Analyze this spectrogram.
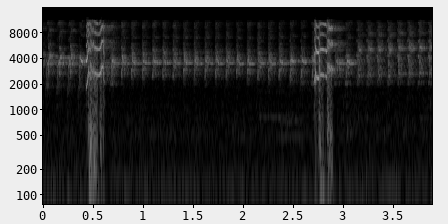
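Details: Lovebird ngekek call meant to prompt a fast response, continuous rapid high rattling trill broken by two sharp rasping squawks about two seconds apart.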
